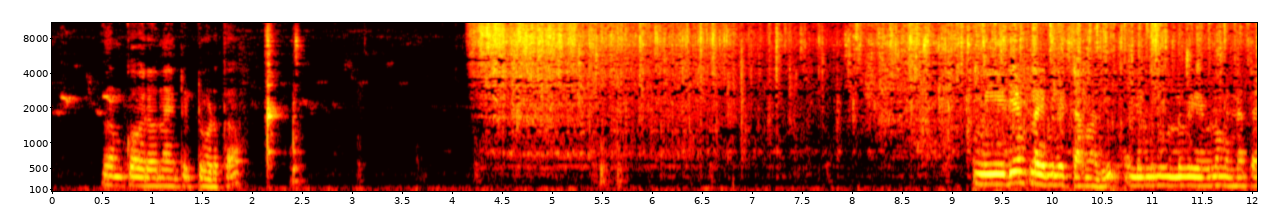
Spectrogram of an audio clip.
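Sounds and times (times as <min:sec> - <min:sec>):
hot oil sizzling in frying pan: 0:04.1 - 0:12.0.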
